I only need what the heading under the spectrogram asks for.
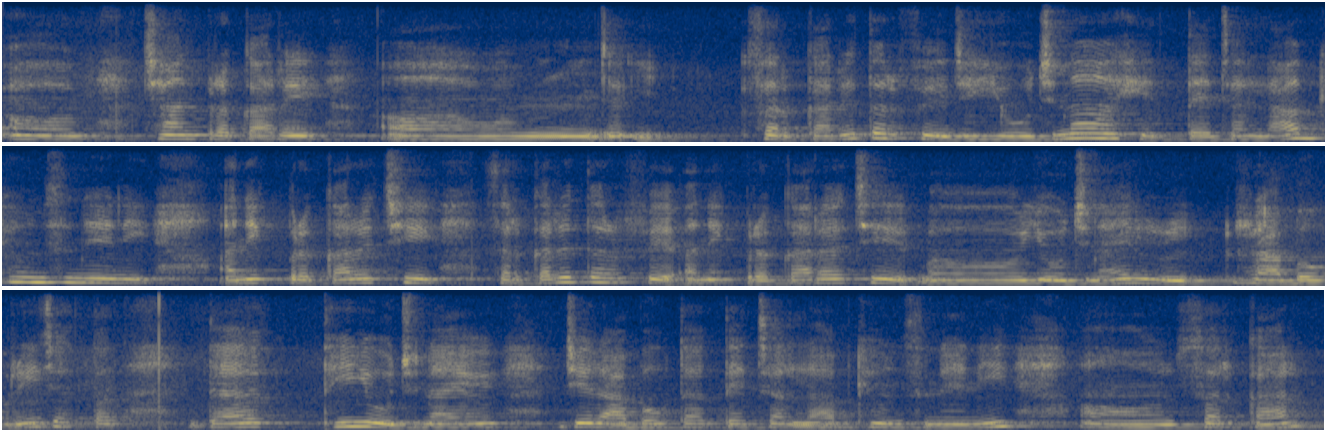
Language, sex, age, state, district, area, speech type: Marathi, female, 18-30, Maharashtra, Nagpur, urban, spontaneous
